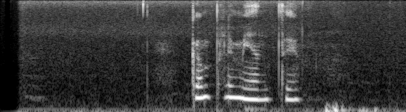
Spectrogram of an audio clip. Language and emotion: Russian, neutral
